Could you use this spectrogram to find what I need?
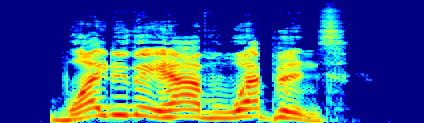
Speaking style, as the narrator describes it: Rain yelled

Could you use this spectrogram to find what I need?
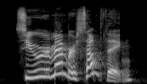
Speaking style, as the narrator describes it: Ryan exclaimed

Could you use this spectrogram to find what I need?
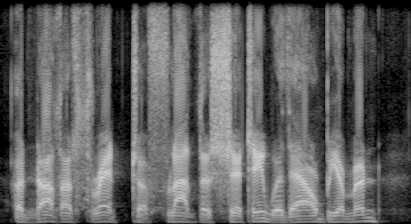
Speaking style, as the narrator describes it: snarled the Dark Knight

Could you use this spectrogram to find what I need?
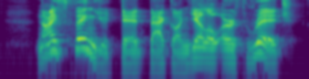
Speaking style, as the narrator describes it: He Tao shouted at him

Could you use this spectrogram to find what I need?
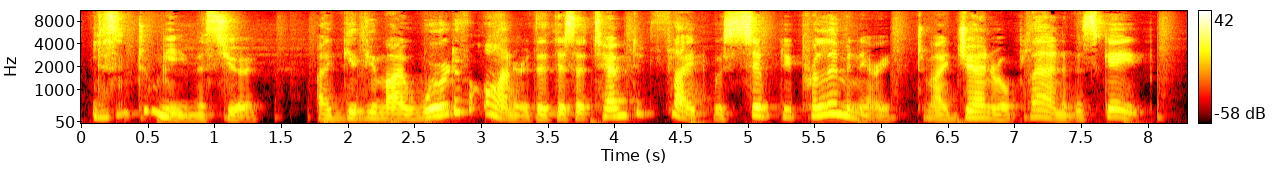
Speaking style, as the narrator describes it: Arsène was annoyed, and firmly eyeing the judge, he said, emphatically

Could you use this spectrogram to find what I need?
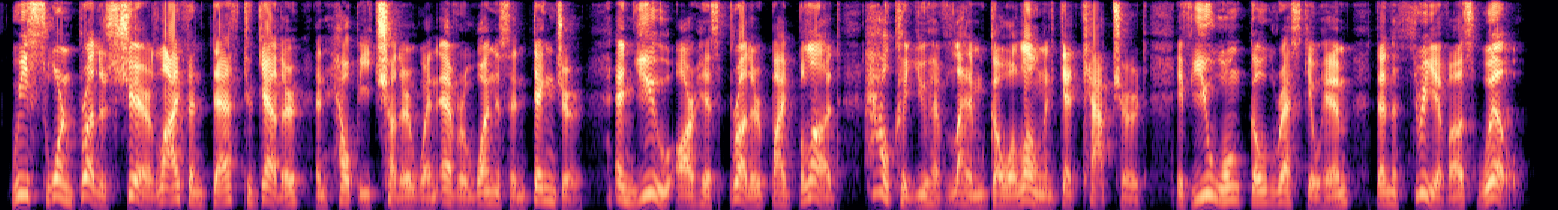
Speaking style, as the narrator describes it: the youngest Ran brother, Ran Xiaoqi, shouted

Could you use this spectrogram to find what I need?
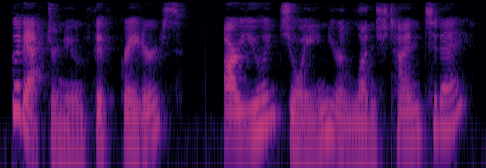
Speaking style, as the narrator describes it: in a loud voice she said

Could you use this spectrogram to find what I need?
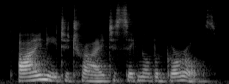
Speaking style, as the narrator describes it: Reynie said

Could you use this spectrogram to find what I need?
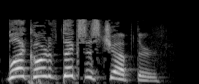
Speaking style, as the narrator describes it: a tangy voice yelled

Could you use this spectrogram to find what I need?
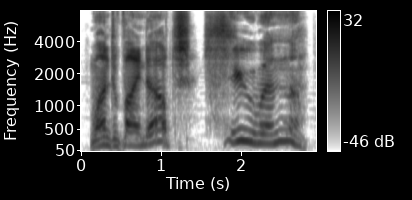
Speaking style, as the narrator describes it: Gorzwin snarled menacingly

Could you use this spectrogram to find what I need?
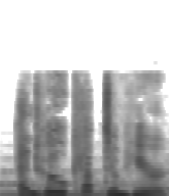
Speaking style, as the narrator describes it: interrupted Alice Arne fiercely

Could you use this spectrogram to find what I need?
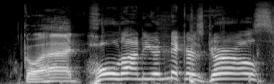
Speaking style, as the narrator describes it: As Posh yells

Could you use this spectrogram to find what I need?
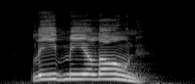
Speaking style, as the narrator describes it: he called out to the men

